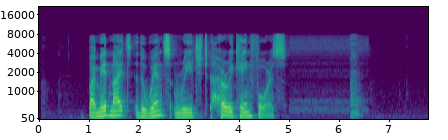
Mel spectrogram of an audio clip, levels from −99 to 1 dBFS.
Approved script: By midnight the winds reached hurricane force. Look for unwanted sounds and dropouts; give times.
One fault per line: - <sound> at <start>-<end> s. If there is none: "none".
- throat clearing at 6.2-6.5 s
